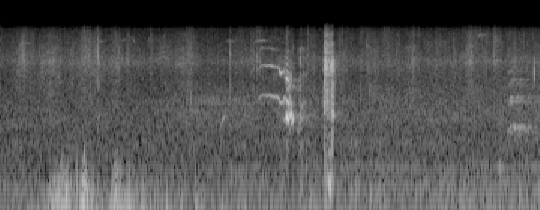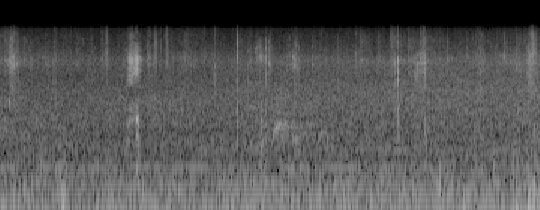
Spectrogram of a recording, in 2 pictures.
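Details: Seven-week-old Alaskan Malamute puppies from a Daphne x Deuce litter: a couple of brief, sharp, high-pitched yelps near the three-second mark, then quieter scattered squeaks over a steady background hiss with faint low rumbling.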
